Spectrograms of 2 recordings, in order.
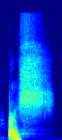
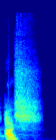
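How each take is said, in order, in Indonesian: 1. Konsonannya dilafalkan sebagai s. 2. Konsonannya dilafalkan sebagai sh. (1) "menjadi as. Itu tidak dibolehkan"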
